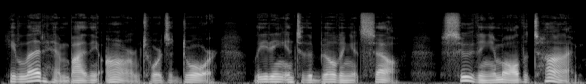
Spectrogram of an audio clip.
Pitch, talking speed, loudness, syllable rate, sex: 100 Hz, 195 wpm, -18 LUFS, 4.9 syllables/s, male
